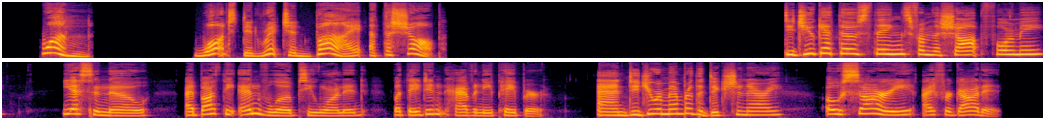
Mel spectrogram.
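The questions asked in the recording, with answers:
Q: What did Richard buy at the shop?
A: envelopes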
